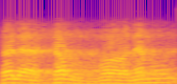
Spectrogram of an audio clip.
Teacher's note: تشديد الظاء دليل على إدغام التاء فيها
